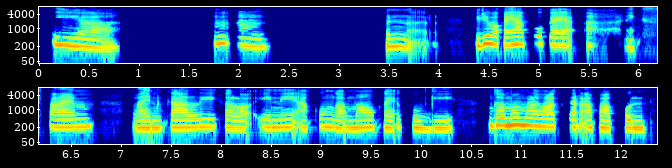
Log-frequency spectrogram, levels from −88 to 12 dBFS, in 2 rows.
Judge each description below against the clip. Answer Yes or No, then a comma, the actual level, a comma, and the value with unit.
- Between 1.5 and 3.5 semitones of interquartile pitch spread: Yes, average, 2.8 semitones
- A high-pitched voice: Yes, high, 200 Hz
